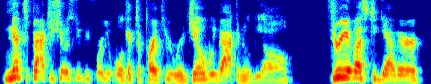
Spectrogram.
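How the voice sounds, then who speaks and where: A woman hosts a casual talk show about theatre. She sounds upbeat and keeps things moving with quick yeses, at an everyday middle pitch. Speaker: host. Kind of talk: casual podcast hosting.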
